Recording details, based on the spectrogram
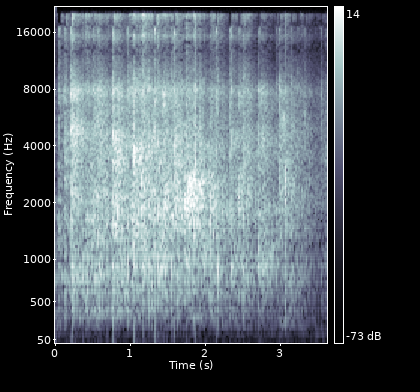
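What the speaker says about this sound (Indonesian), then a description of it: "Kita berikan tepuk tangan." A class of students claps together in a classroom lesson, a short burst of sharp, fairly close hand claps that tapers off within a few seconds.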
